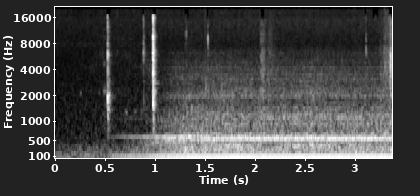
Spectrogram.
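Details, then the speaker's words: Inline bathroom/kitchen extractor fan after being pushed into flexible tubing and hung in foam rubber to stop contact noise with wood; after switch clicks it spins up to a steady, smooth low hum with no rattle; normal fan running. "And now you hear only the ventilator and not rrrrrrrrrr etc."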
